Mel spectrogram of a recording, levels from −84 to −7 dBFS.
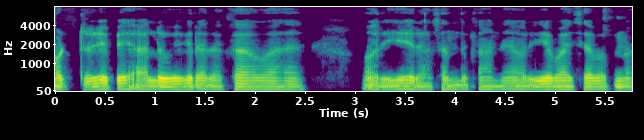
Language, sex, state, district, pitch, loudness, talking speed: Hindi, male, Bihar, Araria, 100 Hz, -16 LUFS, 185 wpm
